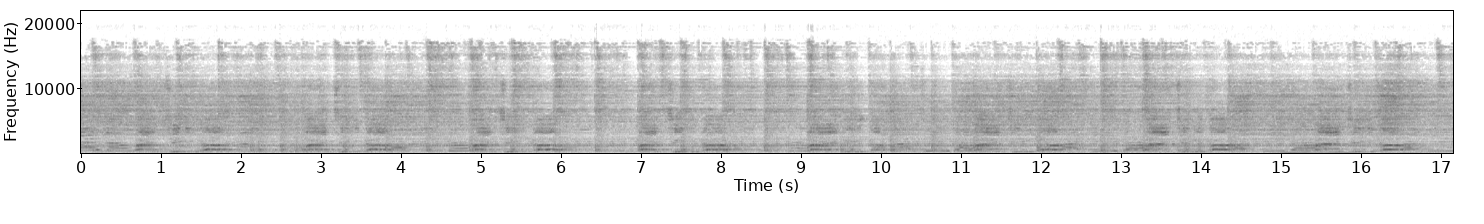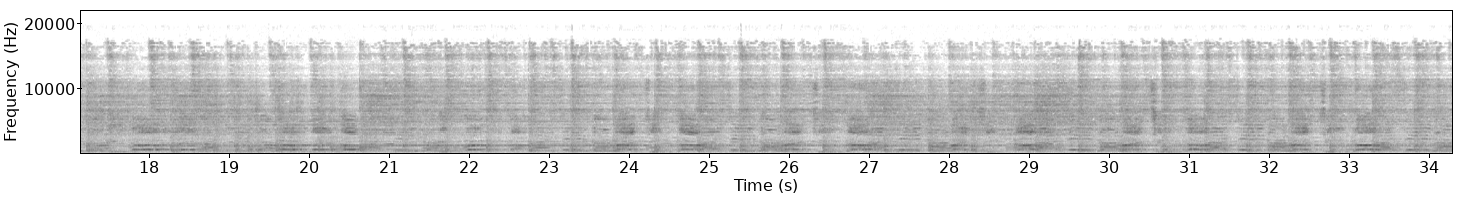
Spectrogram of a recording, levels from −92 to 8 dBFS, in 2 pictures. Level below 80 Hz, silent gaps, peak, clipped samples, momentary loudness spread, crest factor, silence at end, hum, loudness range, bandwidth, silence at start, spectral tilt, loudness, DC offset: -64 dBFS; none; -22 dBFS; under 0.1%; 6 LU; 18 dB; 0 s; none; 2 LU; over 20 kHz; 0 s; 1 dB/octave; -38 LUFS; under 0.1%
